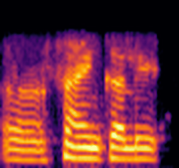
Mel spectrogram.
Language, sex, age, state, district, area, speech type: Sanskrit, female, 60+, Karnataka, Bangalore Urban, urban, conversation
